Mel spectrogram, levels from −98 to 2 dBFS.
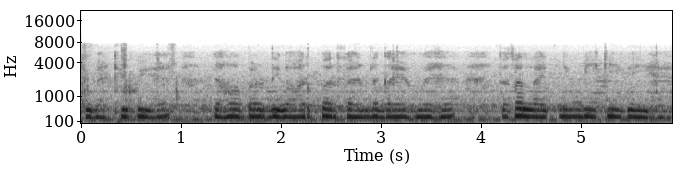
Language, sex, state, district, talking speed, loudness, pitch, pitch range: Hindi, female, Rajasthan, Bikaner, 180 wpm, -15 LUFS, 210 Hz, 210-220 Hz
